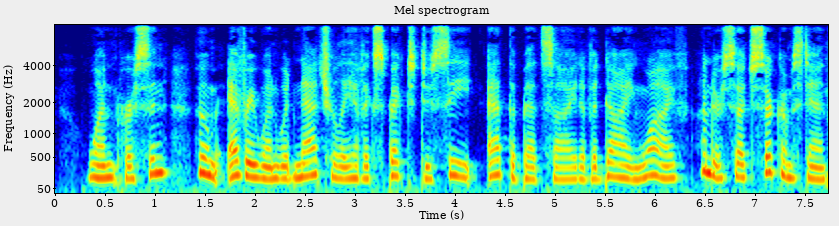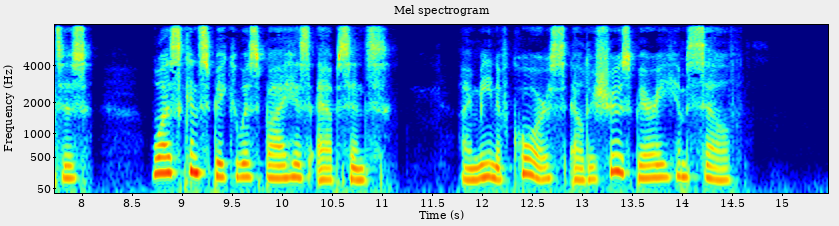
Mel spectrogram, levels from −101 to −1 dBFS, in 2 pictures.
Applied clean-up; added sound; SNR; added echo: none; none; none; none.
